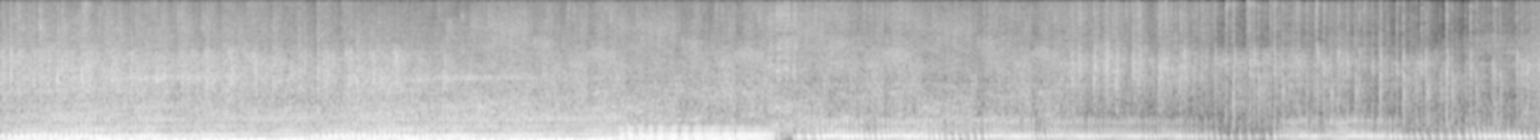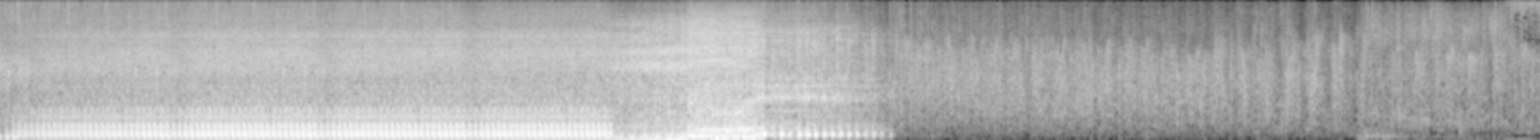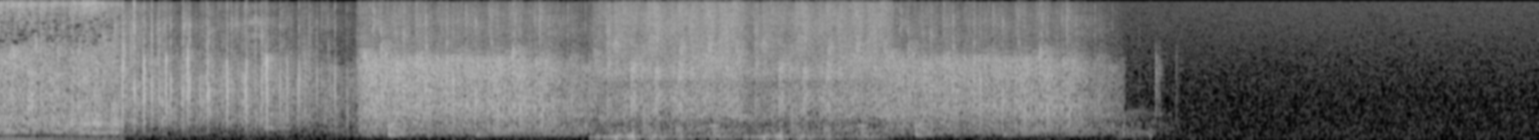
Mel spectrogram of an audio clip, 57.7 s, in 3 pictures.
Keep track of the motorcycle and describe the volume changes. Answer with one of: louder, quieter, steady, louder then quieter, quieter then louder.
quieter then louder.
